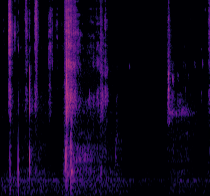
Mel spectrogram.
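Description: Faint handling noise of small plastic bags of diamond-painting drills being pulled from a packed storage box: a few light clicks, then a short plastic crinkle about a second and a half in.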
